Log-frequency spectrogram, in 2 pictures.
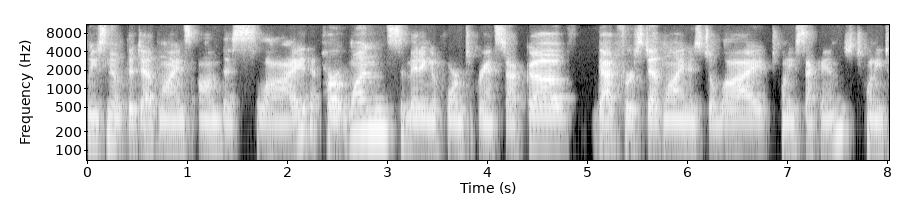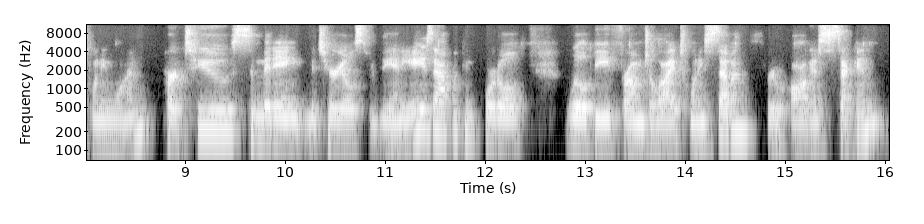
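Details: Adult woman speaking; normal speech.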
